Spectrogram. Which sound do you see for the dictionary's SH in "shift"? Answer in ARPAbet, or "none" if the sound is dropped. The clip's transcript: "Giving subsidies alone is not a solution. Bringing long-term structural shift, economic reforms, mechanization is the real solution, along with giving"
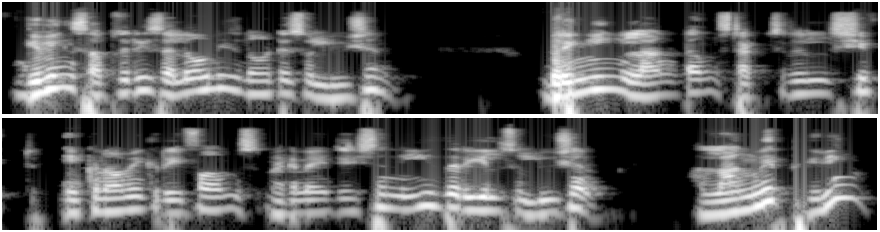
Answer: SH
